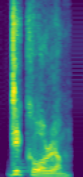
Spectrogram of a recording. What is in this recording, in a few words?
"decorum", Indian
